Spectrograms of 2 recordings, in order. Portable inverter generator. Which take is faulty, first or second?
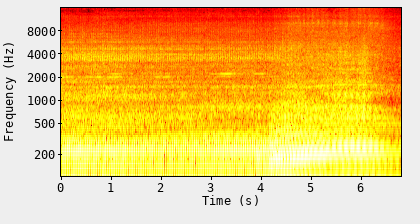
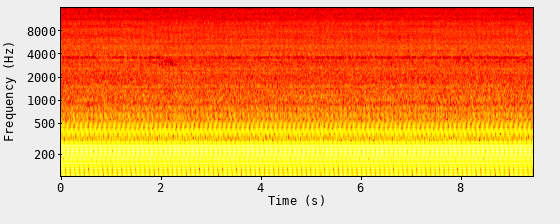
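second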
